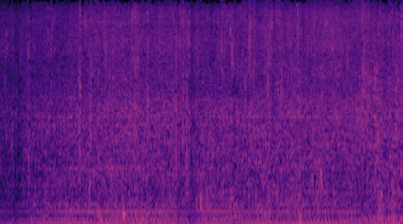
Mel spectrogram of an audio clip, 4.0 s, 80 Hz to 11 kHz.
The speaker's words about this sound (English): Now, well, I'm afraid it sounds like the sound of the flying variety of species of the Asian carp. The carp can grow up to 4 feet in length and up to 100 pounds, but some of the species are smaller, and when startled by noise like the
